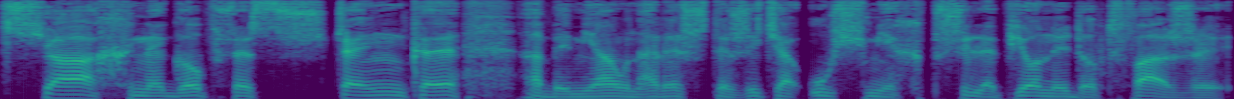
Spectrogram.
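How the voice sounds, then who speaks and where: A coarse, hot-headed soldier who swears and taunts his comrades in the dark of a freight wagon, as a male reader voices him. His deep voice is steady and unhurried, and the recording is dry and close. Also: dry recording. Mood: mocking, angry. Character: tough crude male soldier, short-tempered.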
